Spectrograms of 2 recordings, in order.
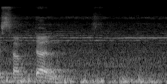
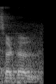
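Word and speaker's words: subtle: अब ये ना ये सबटल, क्या लिखा है, सटल, इसको सटल भी बोलते हैं, बी साइलेंट होता है।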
